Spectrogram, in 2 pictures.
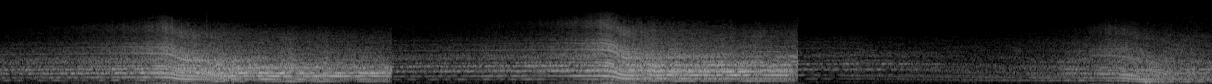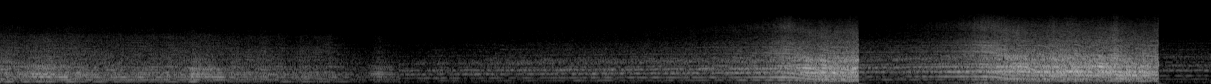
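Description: Stock cars race around the Homestead oval, several engines roaring loudly past in repeated waves, each pass rising and then falling in pitch as the cars sweep by in close succession.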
